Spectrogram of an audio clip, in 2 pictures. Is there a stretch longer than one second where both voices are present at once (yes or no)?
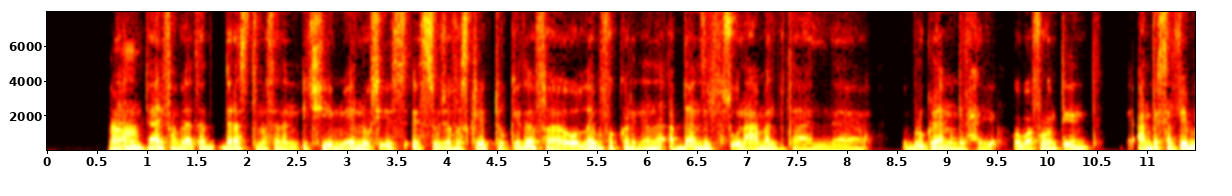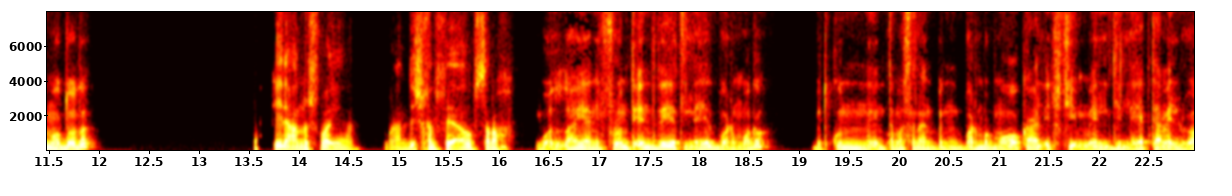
no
